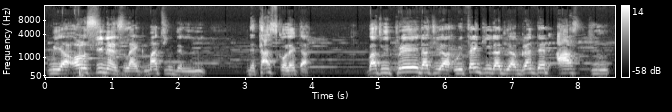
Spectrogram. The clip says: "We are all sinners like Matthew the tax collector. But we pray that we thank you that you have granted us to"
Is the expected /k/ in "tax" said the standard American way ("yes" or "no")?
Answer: no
